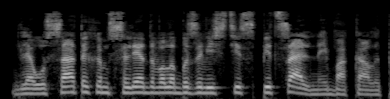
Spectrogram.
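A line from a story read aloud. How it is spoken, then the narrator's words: Grumbling. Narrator (Russian): пробурчал он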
